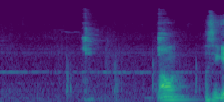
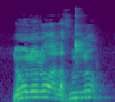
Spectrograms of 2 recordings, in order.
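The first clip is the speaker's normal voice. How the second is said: high-pitched urgent protest; real alarm, pitch leaping right up; alarmed warning; 12 semitones higher than usual. Real, not acted. Player warning his teammate off the blue one, alarmed.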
